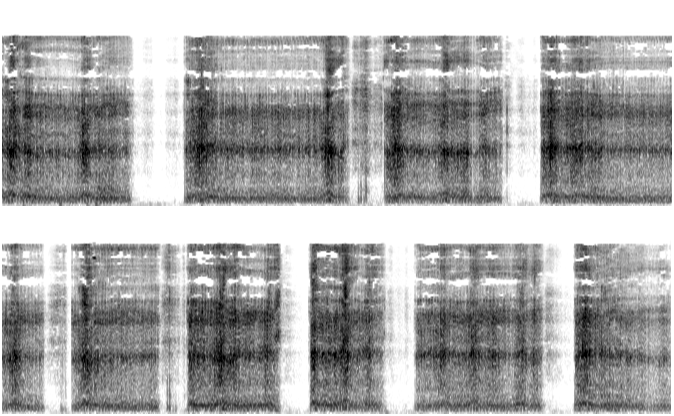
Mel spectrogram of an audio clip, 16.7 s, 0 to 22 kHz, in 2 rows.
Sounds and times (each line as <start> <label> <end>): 0.0 Dog Growl 16.7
